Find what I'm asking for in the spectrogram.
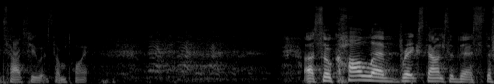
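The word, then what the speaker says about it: Kalev (כָּלֵב): But in Hebrew, the word Caleb is actually pronounced Kalev. It's a combination of two words, Kal and Lev, right?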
